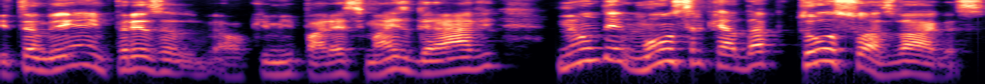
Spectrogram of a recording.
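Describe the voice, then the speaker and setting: A man speaks at a moderate pace in a fairly high pitch. His pitch swings very widely. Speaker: judge. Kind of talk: panel talk at online seminar. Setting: online event. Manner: halting, with false starts.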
